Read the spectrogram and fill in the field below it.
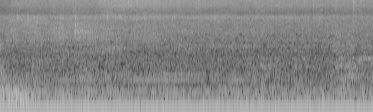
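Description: Steady sizzling hiss of pork frying in a hot pan, continuous and fairly close, with a low hum underneath and no talking.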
